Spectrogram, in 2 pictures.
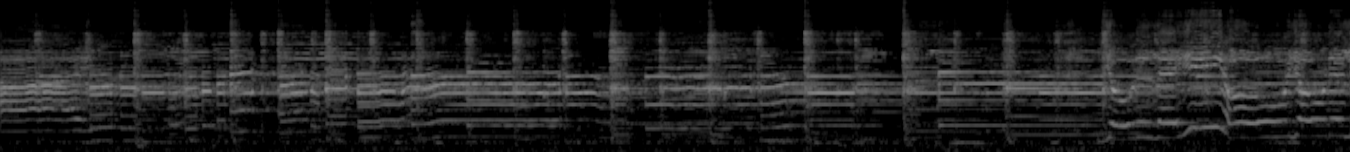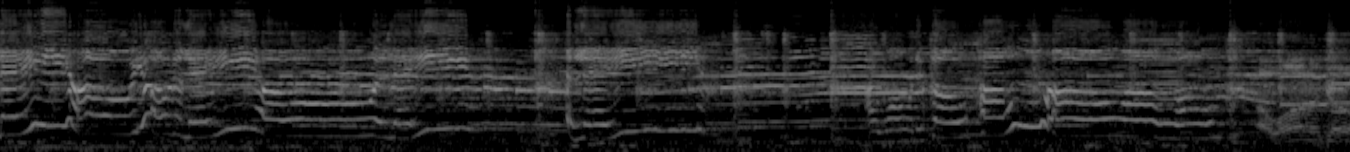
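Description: A recorded country-style song: a high-pitched female singing voice carries a melody over plucked guitar accompaniment.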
